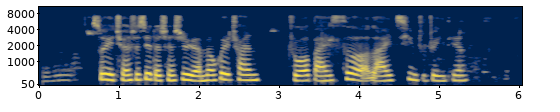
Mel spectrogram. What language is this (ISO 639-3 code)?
zho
